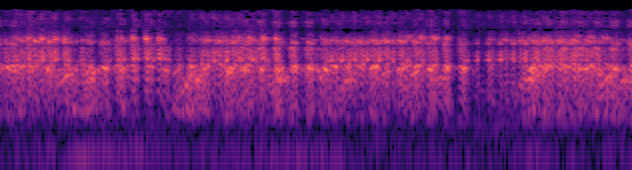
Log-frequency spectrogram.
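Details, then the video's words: Frogs calling among curled pondweed (Potamogeton crispus) at the Ispani mires, many voices overlapping into a continuous buzzing, trilled croak chorus with quick rattling pulses and brief dips in loudness. "the sound of frogs"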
